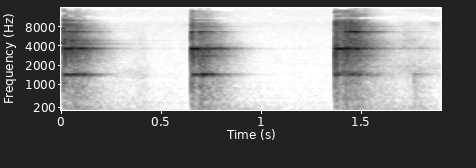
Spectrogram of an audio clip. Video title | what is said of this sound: Meet Olga... My Beautiful German Double Horn Anvil! | it doesn't seem that your anvil rings. And you're right, it does not. That is in part from the sand-filled legs.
